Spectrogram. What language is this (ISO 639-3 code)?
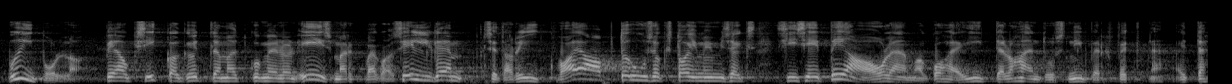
est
